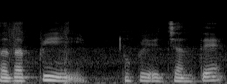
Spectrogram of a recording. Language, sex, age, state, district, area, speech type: Sanskrit, female, 60+, Karnataka, Bellary, urban, spontaneous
